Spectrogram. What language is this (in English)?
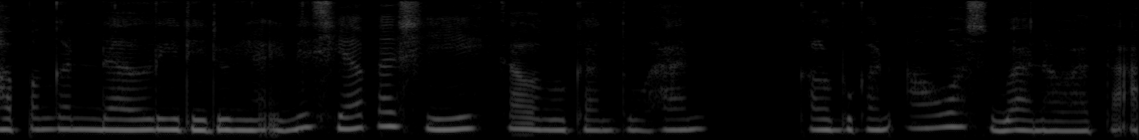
Indonesian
